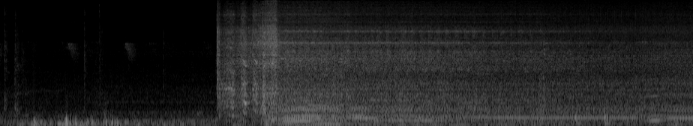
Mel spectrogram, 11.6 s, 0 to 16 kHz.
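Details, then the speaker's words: Ford Fiesta Mk7 1.25 after swapping out a flood-damaged engine for another: quiet, then fires at once, revs briefly and settles into a smooth even idle with no knocks or rattles; normal start and idle. "engine's all running sweet so it's been a quite a successful engine change actually to be honest"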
